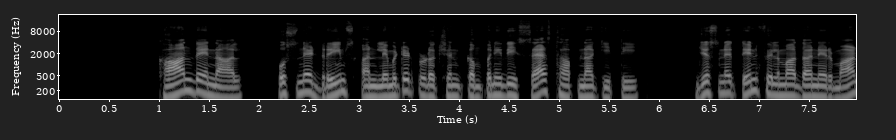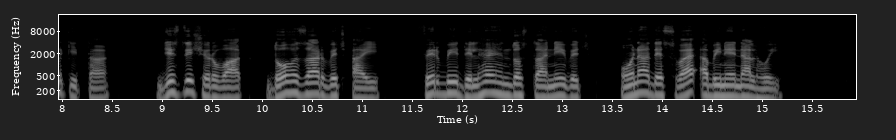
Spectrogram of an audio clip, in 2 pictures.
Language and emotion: Punjabi, neutral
